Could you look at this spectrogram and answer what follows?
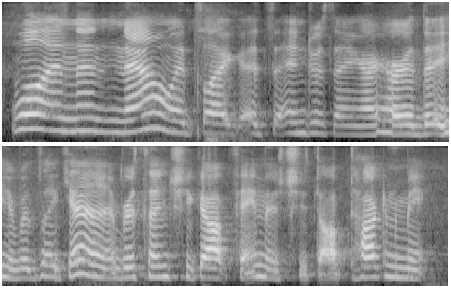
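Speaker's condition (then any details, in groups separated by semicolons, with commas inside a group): Friedreich's ataxia; progressive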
